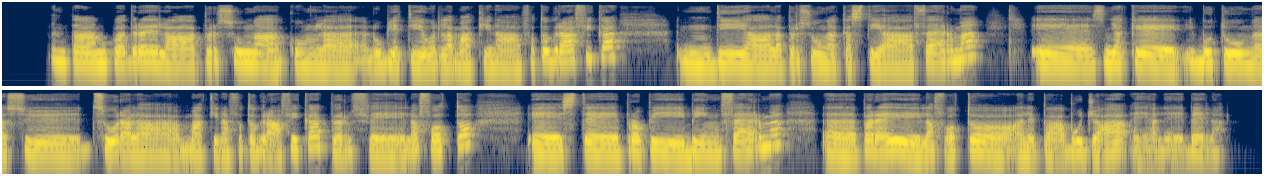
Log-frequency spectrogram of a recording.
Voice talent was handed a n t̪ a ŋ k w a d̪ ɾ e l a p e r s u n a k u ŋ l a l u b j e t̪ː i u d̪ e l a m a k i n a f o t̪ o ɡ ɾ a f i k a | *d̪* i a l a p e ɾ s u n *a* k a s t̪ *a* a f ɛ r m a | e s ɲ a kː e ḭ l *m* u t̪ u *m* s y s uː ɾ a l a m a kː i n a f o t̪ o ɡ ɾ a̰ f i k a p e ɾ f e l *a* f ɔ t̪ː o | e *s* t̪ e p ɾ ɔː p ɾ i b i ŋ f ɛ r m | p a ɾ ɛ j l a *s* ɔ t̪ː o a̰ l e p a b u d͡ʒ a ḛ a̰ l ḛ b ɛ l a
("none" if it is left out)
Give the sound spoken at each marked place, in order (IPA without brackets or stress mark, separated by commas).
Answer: d̪, a, i, b, ŋ, a, s, f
